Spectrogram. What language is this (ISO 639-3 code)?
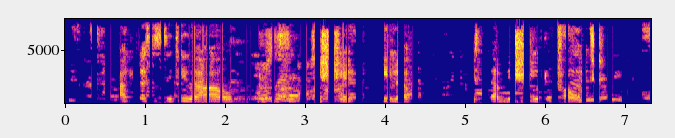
swa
